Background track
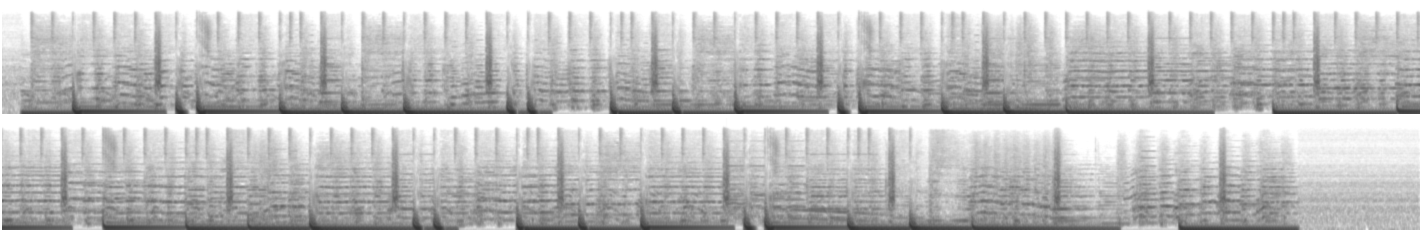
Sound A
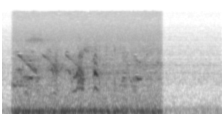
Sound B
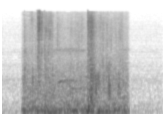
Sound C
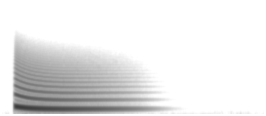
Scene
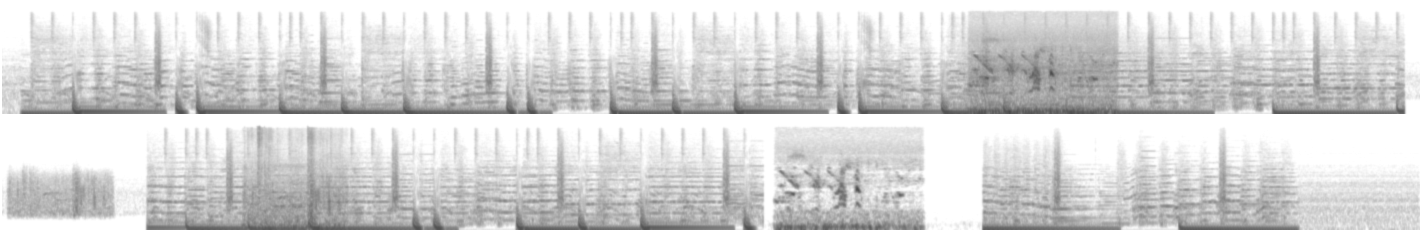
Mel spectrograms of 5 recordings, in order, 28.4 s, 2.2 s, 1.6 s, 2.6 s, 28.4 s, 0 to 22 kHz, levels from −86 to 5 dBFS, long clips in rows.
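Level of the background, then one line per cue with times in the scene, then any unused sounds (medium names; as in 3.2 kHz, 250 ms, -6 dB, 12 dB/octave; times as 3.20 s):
background track -10.5 dB
9.56 s: add A -6 dB
14.03 s: replace with B -12 dB + mistuned SSB +230 Hz 230–2900 Hz
16.38 s: add B -6.5 dB + peaking EQ 8 kHz -11 dB 1.2 oct
21.80 s: replace with A -5 dB + expander on every frequency bin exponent 2
not used: C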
